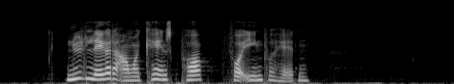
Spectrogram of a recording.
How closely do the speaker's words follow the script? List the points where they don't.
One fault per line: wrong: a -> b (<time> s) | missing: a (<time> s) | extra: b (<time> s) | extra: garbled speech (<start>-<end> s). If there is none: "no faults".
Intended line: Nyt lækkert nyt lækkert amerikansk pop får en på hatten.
missing: nyt lækkert (1.1 s)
